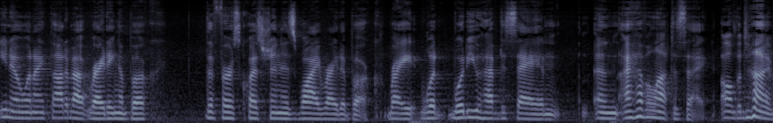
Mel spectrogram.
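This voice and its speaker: A normal speaking voice from a woman, fairly low in pitch, with lively intonation and a fairly quick pace. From Los Angeles, US. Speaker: cookbook author, former food editor. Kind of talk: casual chat. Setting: studio.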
